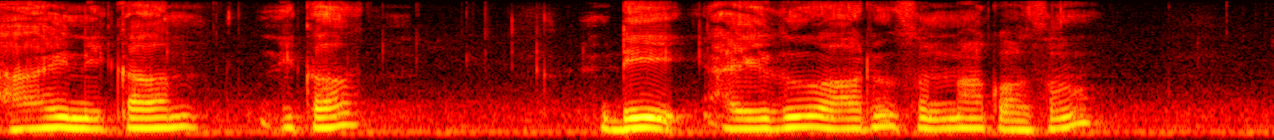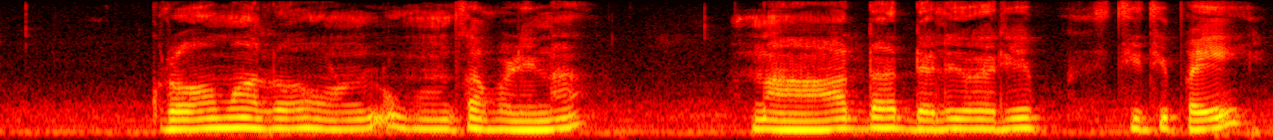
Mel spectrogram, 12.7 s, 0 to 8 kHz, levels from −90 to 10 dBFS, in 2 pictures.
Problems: none marked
